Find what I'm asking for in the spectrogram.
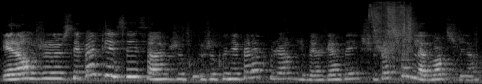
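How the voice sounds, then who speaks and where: A woman's voice: sits high, quick pace, distant mic, a little hiss or hum. Chatty young woman, echoey room. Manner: chatty, lively, talks to the products. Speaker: beauty vlogger. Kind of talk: casual unboxing chat. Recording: echoey room, voice a bit off-mic, faint music.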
